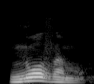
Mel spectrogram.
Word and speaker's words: новому: Just pay attention to the pronunciation. Even though there is a letter or there in the ending or mu, I am pronouncing it as новому. Yes, so it's an R because it's reduced, because it's the first or новому that is stressed.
